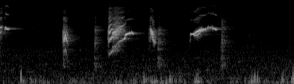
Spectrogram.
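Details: Sharp-voiced long-tailed shrike (cendet) master song for training cage birds: scattered high whistles and harsh chirps, including one rising slurred note, over faint low background rumble.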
